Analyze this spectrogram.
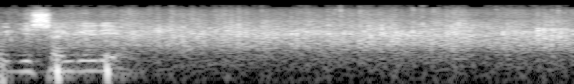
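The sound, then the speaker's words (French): A church audience applauds with a steady wash of clapping that stays fairly faint throughout. A brief voice can be heard at the very start. “Est-ce que vous pouvez vous acclamer?”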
